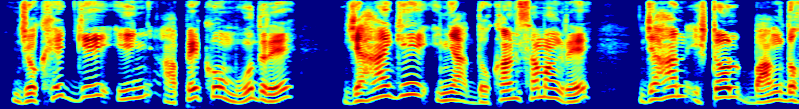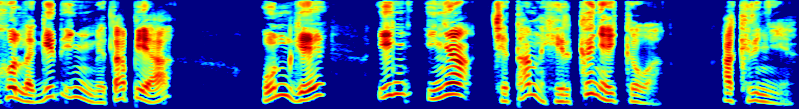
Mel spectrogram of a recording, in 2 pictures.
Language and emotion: Santali, disgusted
